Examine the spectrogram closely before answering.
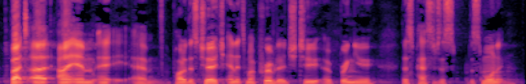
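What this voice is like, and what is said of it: Slight South African twang. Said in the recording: “I've got a little bit of a twang. That's because I'm from down south, way down south on the southern tip of Africa.”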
